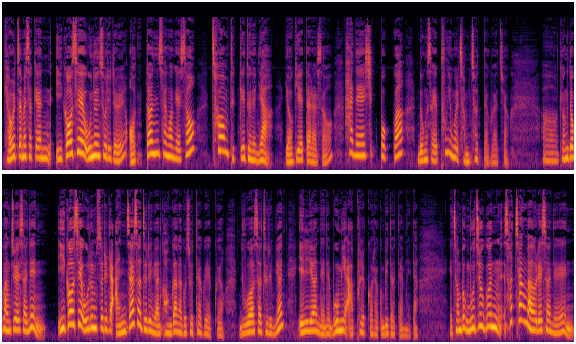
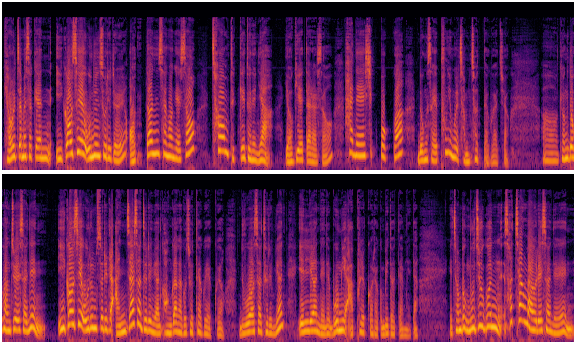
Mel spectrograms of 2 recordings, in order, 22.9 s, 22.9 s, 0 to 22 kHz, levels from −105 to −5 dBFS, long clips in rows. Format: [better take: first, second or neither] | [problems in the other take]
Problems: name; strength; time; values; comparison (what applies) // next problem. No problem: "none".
first | distortion; slight; 10 dB below the speech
